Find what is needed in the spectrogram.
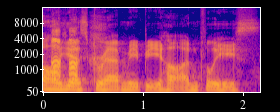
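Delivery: mock begging, pleading tone. Acting out how a female character would act toward Bi-Han: imitating a character's pleading. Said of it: "She'd be like".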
